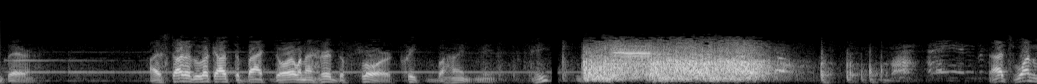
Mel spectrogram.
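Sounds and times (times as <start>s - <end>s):
speech: 0.0s - 0.5s, 1.5s - 6.8s, 9.9s - 10.3s
gunshot: 5.8s - 8.1s.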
